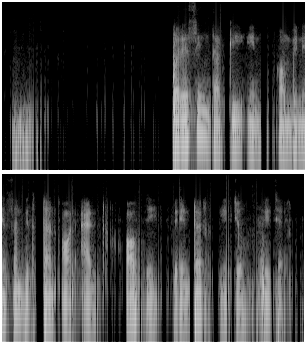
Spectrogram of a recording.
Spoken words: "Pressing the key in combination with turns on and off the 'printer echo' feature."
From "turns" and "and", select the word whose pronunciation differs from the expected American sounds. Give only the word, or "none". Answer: turns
